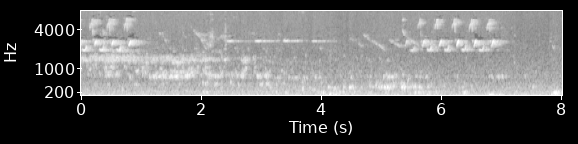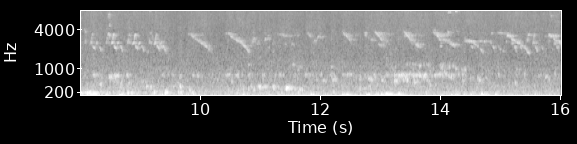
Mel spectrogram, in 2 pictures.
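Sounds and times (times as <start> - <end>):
bird chirps: 0.0 - 1.0.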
